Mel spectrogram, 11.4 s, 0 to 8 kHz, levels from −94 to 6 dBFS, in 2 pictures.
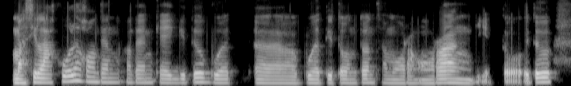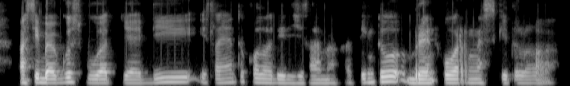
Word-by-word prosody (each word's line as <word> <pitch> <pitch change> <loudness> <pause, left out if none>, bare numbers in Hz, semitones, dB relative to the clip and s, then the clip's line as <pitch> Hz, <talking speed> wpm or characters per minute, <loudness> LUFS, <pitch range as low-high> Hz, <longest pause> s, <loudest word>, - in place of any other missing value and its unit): masih 135 +4 +4
lakulah 150 +7 +3
konten-konten 150 -3 -4
kayak 135 -2 -3
gitu 155 +4 +1
buat, 135 -4 -1 0.2
eee, 120 -2 -2
buat 125 -1 0
ditonton 130 +1 -2
sama 130 -2 -8
orang-orang 125 +2 +2
gitu. - - -2
Itu 160 +1 +5 0.4
masih 140 +1 +3
bagus 150 +5 +4
buat 130 -1 +1
jadi 125 +5 -3 0.4
istilahnya 140 0 -7
tuh - - -28
kalau 140 -2 -1
di 125 - +2
digital 120 0 -6
marketing 125 +3 -7
tuh 175 0 +6
brand 130 -1 +4
awareness 130 0 +2
gitu 125 0 -4
loh. 125 -1 -9
130 Hz, 145 wpm, -23 LUFS, 125-145 Hz, 0.4 s, tuh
